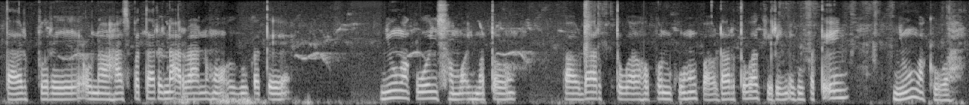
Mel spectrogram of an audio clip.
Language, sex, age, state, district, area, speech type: Santali, female, 45-60, West Bengal, Malda, rural, spontaneous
